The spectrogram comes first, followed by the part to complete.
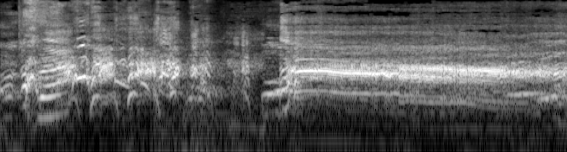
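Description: Several people laughing and shouting at once, then a long, high-pitched scream held at one steady pitch for about two seconds from halfway through.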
